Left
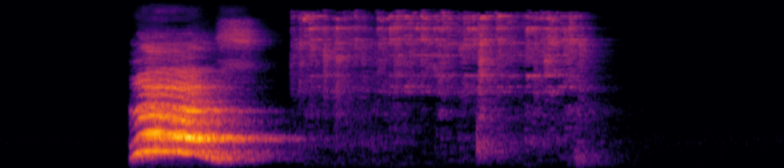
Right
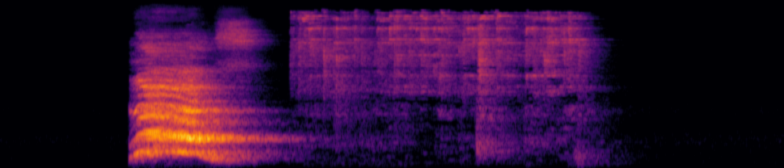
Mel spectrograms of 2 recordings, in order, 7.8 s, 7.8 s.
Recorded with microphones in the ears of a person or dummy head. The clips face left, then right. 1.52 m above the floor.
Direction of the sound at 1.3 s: 25° right (ahead or behind).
